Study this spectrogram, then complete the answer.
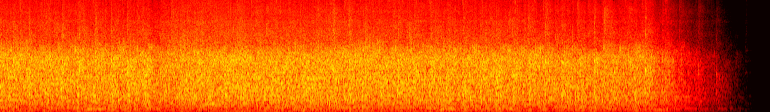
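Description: An audience applauds loudly in a large echoing hall, then the applause fades away.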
